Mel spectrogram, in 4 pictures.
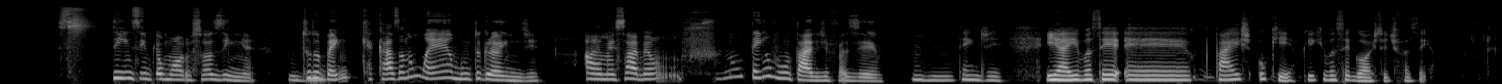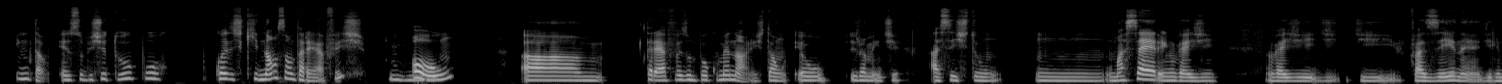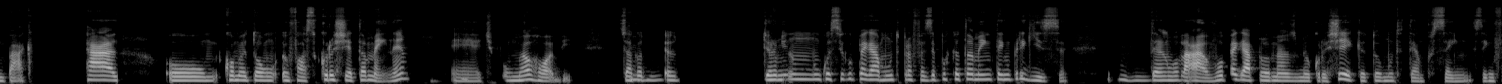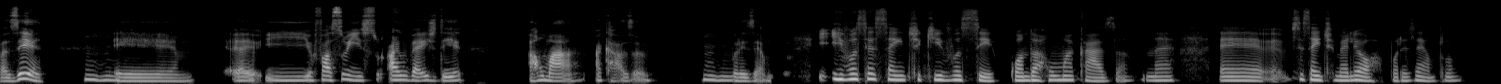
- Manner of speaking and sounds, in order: static; tapping; distorted speech; other background noise
- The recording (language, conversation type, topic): Portuguese, advice, Por que eu sempre adio tarefas em busca de gratificação imediata?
